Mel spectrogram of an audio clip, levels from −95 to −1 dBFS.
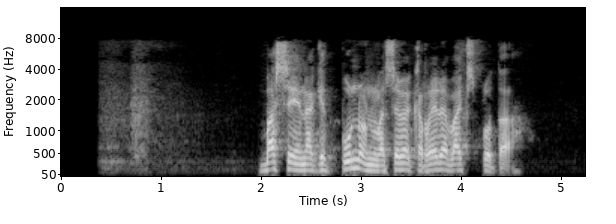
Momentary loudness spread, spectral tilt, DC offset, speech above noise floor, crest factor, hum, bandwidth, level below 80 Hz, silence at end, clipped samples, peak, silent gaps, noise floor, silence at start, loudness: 23 LU; -4 dB/octave; under 0.1%; 60 dB; 18 dB; none; 8.2 kHz; -58 dBFS; 0.65 s; under 0.1%; 0 dBFS; none; -76 dBFS; 0.7 s; -16 LUFS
